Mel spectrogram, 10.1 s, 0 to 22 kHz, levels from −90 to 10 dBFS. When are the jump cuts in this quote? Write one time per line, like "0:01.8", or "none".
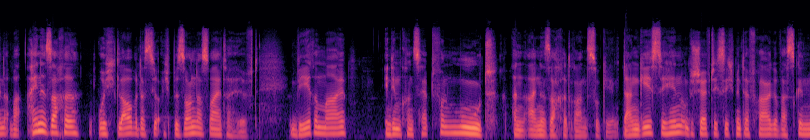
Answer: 0:07.7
